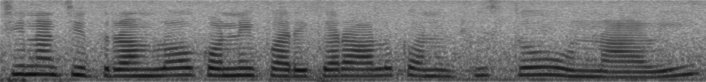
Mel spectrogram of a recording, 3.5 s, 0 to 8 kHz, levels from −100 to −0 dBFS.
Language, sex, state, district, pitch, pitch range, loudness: Telugu, female, Telangana, Mahabubabad, 250 Hz, 235-265 Hz, -14 LUFS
